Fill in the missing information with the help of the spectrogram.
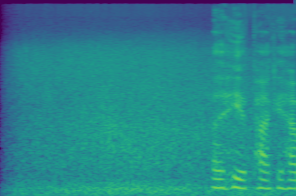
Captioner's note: waves crashing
